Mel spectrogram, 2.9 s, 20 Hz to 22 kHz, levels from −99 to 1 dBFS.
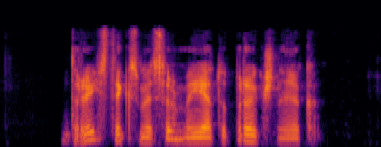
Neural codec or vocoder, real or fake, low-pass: codec, 24 kHz, 0.9 kbps, WavTokenizer, medium speech release version 1; fake; 10.8 kHz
